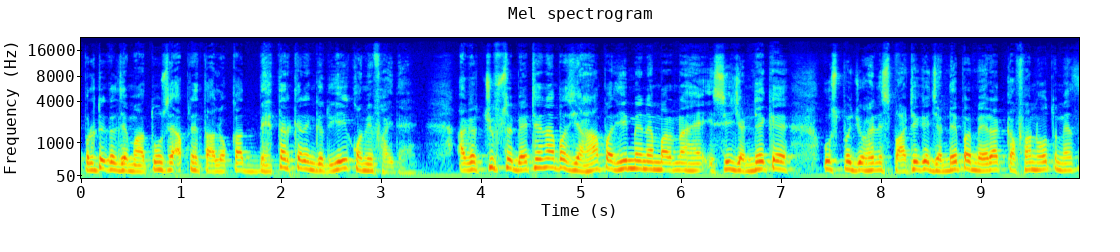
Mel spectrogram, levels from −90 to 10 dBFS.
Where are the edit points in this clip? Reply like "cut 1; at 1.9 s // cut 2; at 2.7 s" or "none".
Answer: none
